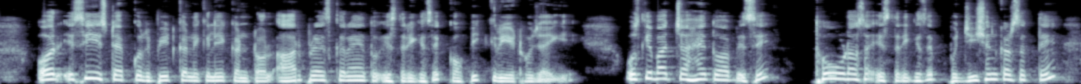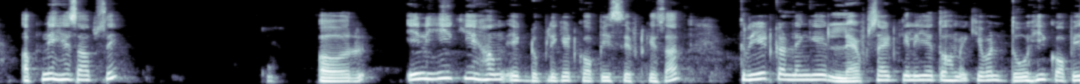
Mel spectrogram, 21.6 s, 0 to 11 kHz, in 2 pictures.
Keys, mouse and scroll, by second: 2.0 ctrl+r, 16.4 shift+click, 17.4 shift+click, 18.0 shift+scroll down 1.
